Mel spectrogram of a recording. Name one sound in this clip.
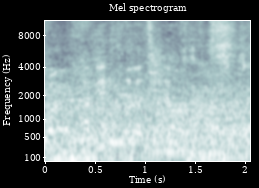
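A woman speaks cheerfully nearby.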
